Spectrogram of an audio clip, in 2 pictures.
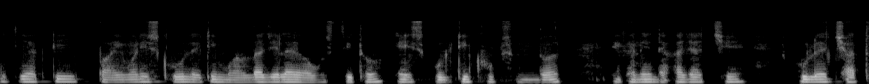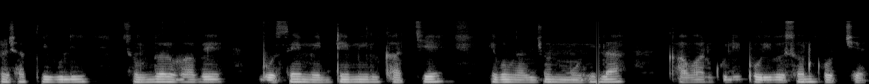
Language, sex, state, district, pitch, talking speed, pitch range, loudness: Bengali, male, West Bengal, Malda, 115 Hz, 115 wpm, 110-120 Hz, -26 LUFS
